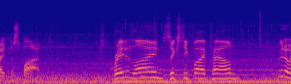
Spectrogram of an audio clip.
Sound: boat engine idling

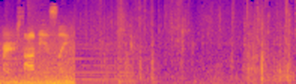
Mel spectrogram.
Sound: cracking

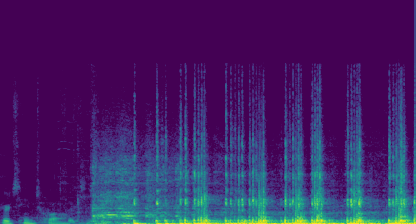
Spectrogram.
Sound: exhaust rumbling

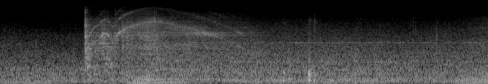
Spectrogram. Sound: car engine starts

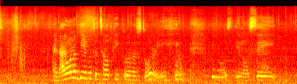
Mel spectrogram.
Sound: laughs

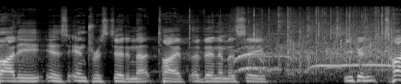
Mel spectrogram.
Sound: congregation cheering

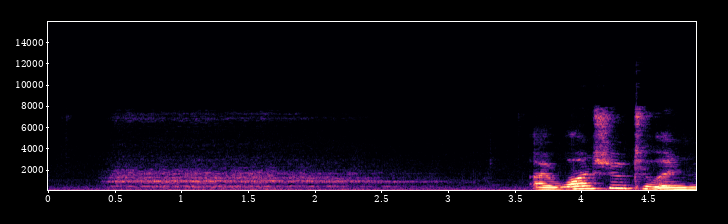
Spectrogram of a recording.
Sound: inhales; exhales

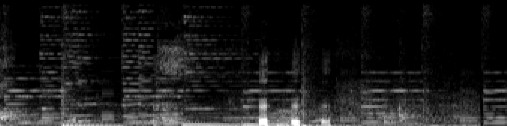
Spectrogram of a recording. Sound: laughs

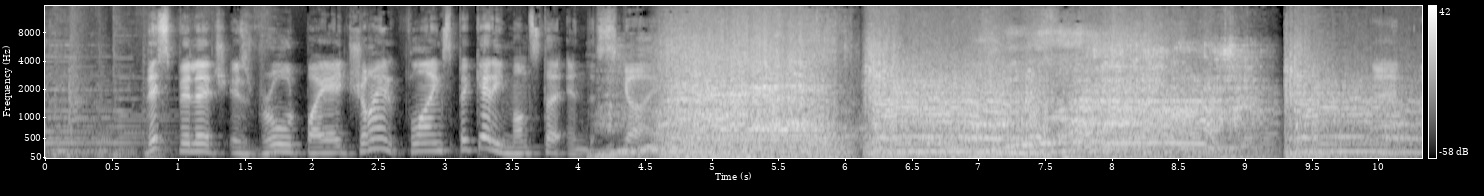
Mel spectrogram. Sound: screams from the giant Flying Spaghetti Monster in the sky

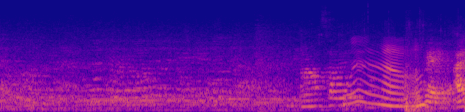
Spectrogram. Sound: crowd murmuring

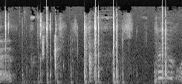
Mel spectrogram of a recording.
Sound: exhale

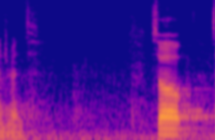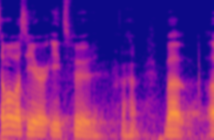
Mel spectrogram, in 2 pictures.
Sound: laughter

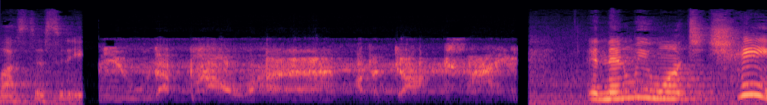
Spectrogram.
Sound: voiceover

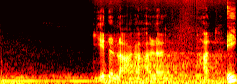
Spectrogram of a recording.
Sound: speaking German

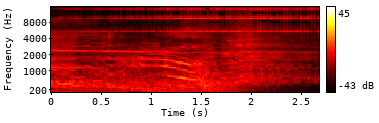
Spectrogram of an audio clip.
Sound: alarm rings

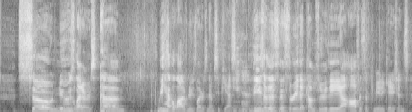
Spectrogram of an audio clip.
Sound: laughter

